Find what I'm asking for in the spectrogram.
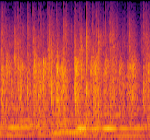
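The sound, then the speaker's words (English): Churchgoers clap their hands in praise at a service, a busy, rhythmic patter of claps over sustained musical tones that carry on beneath them. “We'll give Jesus a hand clap of praise.”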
